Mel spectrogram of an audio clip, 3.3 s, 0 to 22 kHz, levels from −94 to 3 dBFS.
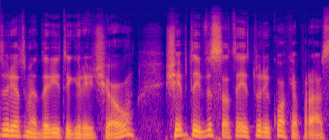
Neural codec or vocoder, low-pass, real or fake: none; 19.8 kHz; real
